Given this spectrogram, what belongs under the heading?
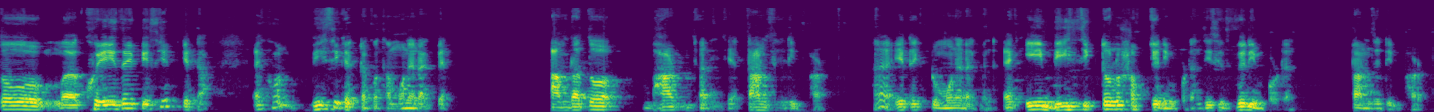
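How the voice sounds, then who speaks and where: Low-voiced man teaching in an echoey room. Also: big pitch swings, brisk, long pauses. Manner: repeats key points, checks in with "হ্যাঁ?". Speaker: English teacher. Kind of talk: live exam-prep lecture.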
